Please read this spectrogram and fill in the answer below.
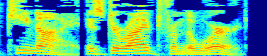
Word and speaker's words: Kenai: The name Kenai, pronounced Kenai, is derived from the word Kenaiets, or Kenaiets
